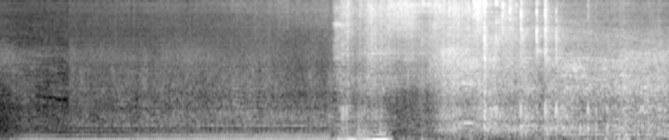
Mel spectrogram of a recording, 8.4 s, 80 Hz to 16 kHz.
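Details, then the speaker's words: Junkyard BMW E46 318 Touring drift build, first start with catalytic converter removed and exhaust welded up: deep rumble, sharp rev dropping off, then crackles and pops on overrun; slight engine rattle noted. "No, but seriously, it sounds really funny with pops and bangs."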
